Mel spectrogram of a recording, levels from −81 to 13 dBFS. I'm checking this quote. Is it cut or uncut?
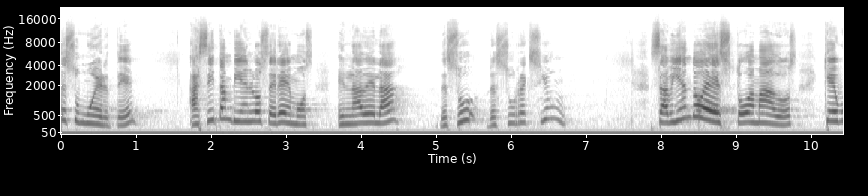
uncut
